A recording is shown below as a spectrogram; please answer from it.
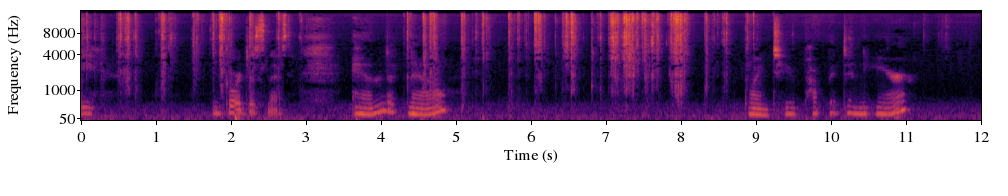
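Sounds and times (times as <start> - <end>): cellophane crackling: 0.0 - 3.0, 4.0 - 9.0.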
